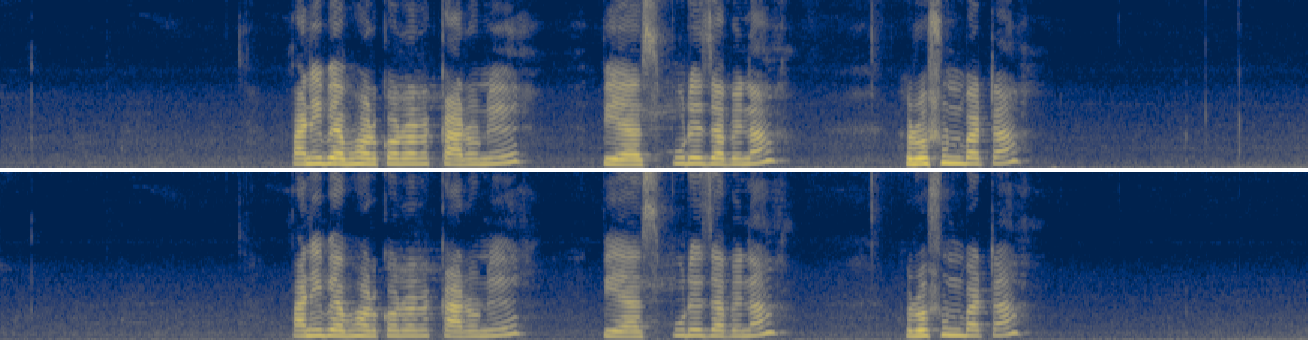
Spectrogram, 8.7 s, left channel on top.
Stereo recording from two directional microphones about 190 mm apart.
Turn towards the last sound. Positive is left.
turn(degrees=0)  # may be behind; listen again after turning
